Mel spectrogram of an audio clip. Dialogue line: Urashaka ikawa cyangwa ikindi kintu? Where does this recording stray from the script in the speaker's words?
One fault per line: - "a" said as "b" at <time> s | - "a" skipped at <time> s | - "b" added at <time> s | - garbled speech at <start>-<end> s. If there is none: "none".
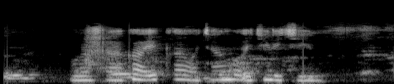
none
